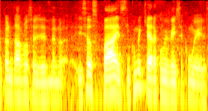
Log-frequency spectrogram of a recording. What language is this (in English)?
Portuguese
